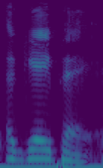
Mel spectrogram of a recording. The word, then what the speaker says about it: agape: And then also said, I think y'all's love language may be agape, if I'm pronouncing that agape. – Agape, yep.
